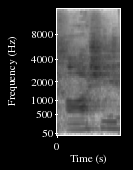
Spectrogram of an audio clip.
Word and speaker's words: ashi: call it ashy um ashy is apparently the canadian pronunciation yeah and ashi is the american pronunciation of a japanese word mixed with an english word yeah this makes a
